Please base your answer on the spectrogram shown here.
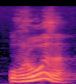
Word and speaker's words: Uruz: La deuxième, Uruz, se prononce OU, non pas U.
